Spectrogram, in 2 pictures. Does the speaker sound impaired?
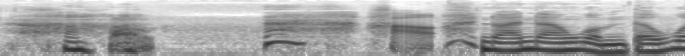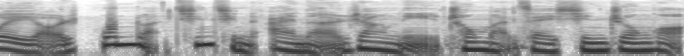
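No.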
